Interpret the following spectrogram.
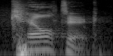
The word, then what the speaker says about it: Celtic: Celtic is not pronounced Celtic. It's pronounced Celtic. There is a reason why.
